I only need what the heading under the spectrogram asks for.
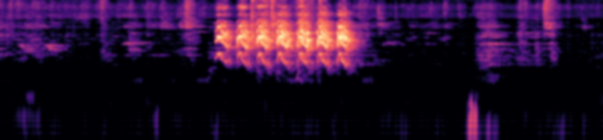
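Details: Young parrot giving one burst of about eight rapid, raspy, repeated squawks, quiet before and after, with a brief low thump near the end.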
